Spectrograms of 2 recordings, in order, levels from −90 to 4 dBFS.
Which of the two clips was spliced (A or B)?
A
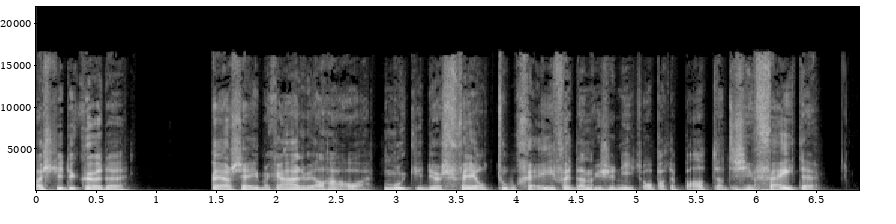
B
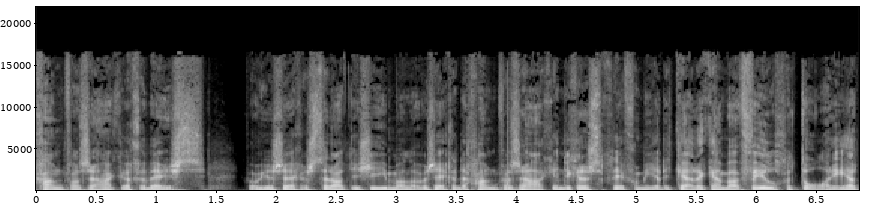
A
